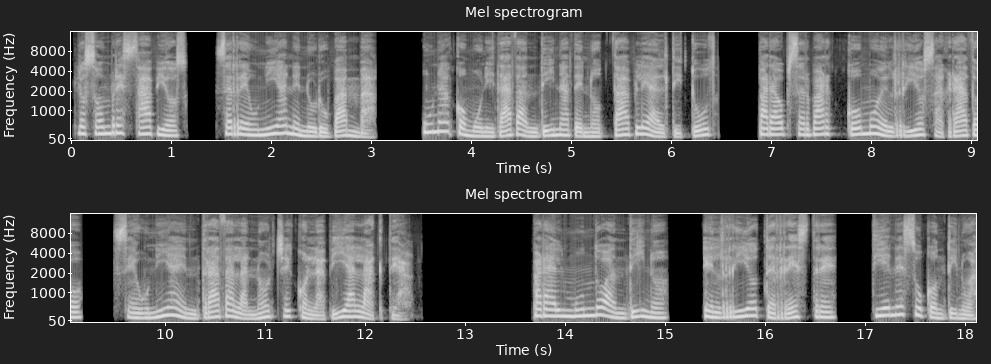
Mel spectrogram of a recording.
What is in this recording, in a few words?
Audiobook Spanish Latin American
